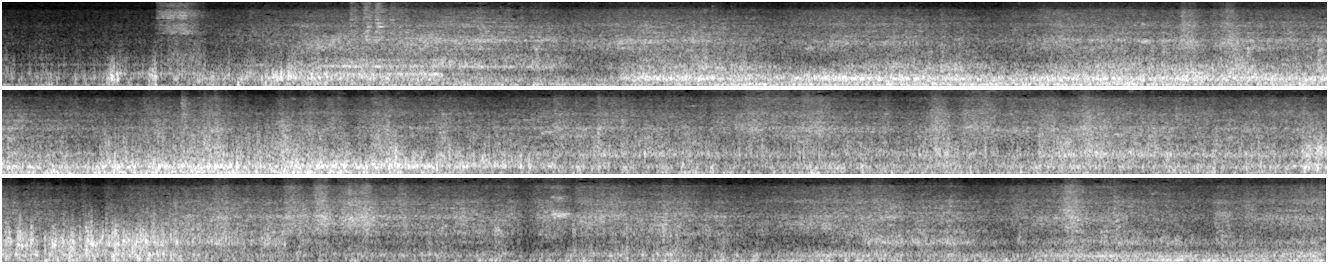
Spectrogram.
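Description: Container freight train passing close by at a level crossing, arriving about a second in. The wagons run past with steady rail noise and frequent wheel clicks.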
